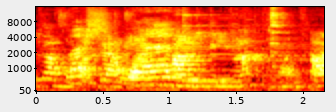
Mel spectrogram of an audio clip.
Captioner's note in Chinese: 英语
